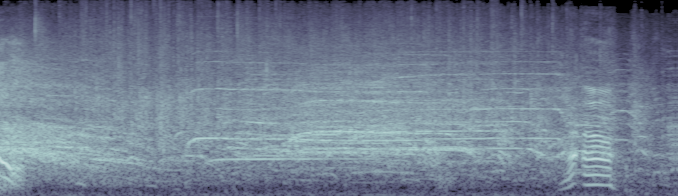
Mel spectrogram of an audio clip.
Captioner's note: crowd cheering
